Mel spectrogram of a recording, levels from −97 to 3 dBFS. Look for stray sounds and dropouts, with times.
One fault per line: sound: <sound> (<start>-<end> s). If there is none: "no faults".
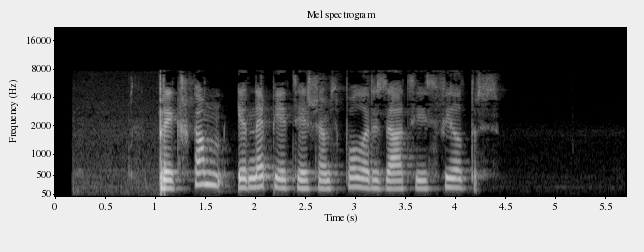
no faults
